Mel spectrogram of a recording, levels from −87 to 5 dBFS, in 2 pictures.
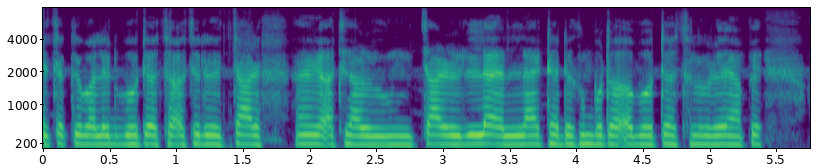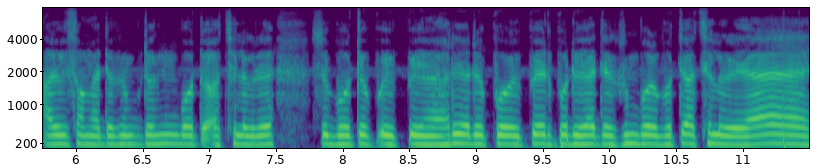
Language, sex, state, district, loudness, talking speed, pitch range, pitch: Hindi, male, Bihar, Araria, -20 LUFS, 55 wpm, 180-185 Hz, 180 Hz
